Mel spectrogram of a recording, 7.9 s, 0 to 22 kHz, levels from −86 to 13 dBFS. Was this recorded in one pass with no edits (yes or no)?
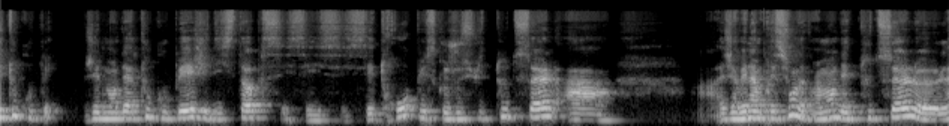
yes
